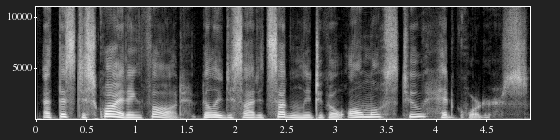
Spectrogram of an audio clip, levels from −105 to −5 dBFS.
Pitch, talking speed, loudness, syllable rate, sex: 190 Hz, 145 wpm, -17 LUFS, 4.8 syllables/s, female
